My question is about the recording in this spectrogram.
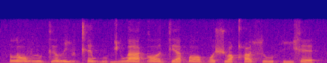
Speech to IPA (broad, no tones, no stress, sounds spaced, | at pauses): l ɔ v l u kʲ ɔ ð i v kʰ ɛ w ɠ u ɡ i w a ɡ ɔ ə̯ kʲ a ɓ ɔ b ɔ ʃ o qʰ u s u h i x ɛ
